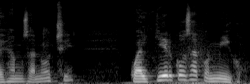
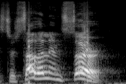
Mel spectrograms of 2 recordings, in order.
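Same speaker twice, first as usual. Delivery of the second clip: put-on calling out, higher and louder; 8 semitones higher, 12 dB louder than usual. Retelling calling out to Mister Sutherland: retelling a loud call. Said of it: "con volumen de voz le dije".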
